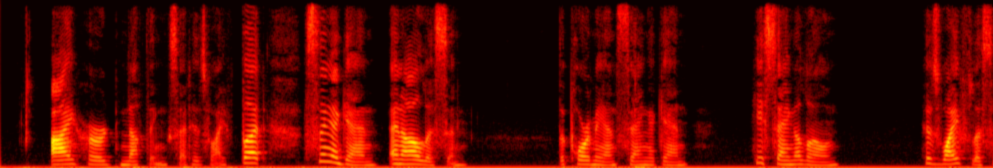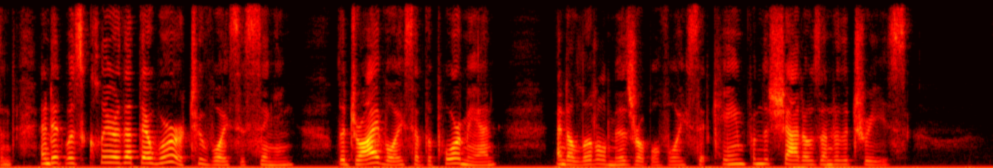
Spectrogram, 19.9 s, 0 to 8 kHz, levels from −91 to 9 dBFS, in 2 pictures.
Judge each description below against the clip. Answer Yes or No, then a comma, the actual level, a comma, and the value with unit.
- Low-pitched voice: No, medium, 185 Hz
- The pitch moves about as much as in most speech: Yes, average, 4.0 semitones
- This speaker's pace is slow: No, average, 160 wpm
